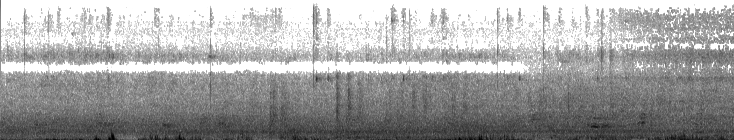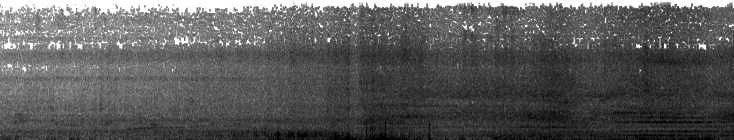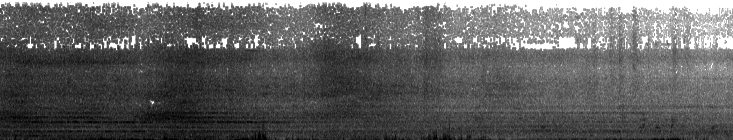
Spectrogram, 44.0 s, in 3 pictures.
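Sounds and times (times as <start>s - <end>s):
diesel train engine: 10.8s - 44.0s.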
